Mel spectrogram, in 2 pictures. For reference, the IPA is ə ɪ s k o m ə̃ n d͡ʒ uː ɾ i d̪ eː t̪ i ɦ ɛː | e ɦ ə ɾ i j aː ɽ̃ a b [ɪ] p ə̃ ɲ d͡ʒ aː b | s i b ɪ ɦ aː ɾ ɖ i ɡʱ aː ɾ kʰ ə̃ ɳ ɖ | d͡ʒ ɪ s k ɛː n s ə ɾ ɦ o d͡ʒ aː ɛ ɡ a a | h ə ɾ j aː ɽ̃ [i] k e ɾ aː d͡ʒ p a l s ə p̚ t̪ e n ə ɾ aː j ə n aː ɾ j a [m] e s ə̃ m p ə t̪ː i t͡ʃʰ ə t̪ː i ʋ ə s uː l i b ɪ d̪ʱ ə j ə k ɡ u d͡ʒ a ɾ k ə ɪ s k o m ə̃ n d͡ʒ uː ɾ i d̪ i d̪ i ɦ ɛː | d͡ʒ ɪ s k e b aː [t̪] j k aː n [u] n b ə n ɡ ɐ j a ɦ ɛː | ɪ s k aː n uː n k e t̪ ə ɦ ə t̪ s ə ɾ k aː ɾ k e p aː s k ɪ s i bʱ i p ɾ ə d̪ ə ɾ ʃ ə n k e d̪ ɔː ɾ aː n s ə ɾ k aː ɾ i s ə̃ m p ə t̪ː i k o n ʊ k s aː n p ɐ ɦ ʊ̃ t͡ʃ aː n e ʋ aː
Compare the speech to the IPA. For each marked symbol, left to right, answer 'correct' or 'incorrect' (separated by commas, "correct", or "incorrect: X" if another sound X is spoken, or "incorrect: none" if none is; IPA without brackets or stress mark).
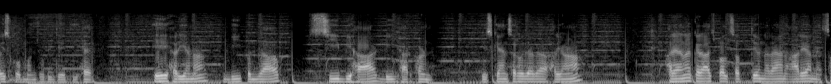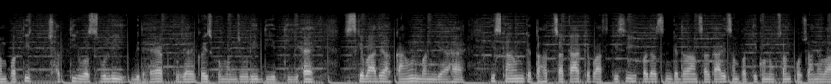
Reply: incorrect: i, incorrect: a, incorrect: n, incorrect: d̪, incorrect: uː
